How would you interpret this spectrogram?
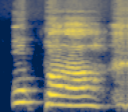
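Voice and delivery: Upa said high and bright, stress on the first syllable; Cypriot upa. Shown as a demonstration. Teaching viewers the Cypriot word, calling Upa with stress on U. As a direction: call out Upa like inviting someone to dance. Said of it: "the first one is upa".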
